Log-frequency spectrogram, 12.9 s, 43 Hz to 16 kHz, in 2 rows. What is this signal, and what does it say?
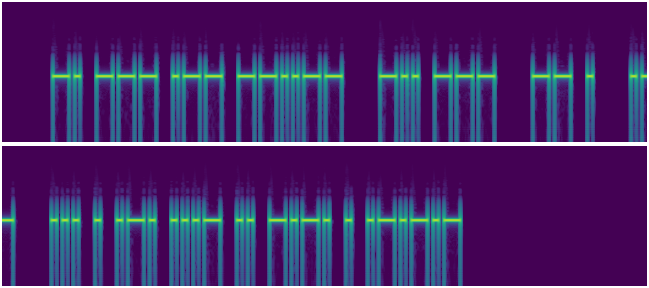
Morse code, heard as a keyed tone, about 22 wpm, 700 Hz. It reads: NOW, DO ME A SERVICE.
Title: Sentences from Top 700 Words 22wpm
